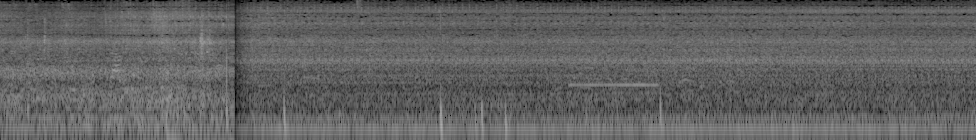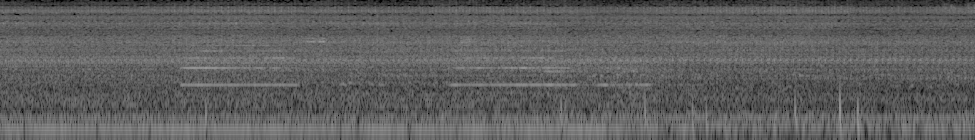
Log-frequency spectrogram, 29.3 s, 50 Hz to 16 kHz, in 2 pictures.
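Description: An electric train rushing past at speed for the first few seconds, cut off suddenly. Then a distant approaching electric locomotive, a WAP-5, gives a steady low rumble, and its horn sounds three times, faint and held for one to three seconds each.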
